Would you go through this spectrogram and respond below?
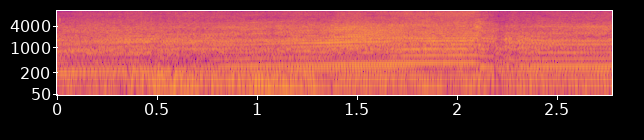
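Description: A Lotus 49 race car driven in a racing video game, its engine revving high and loud with a rising whine, then a quick dip as the gears change, followed by steady running with no voices.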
